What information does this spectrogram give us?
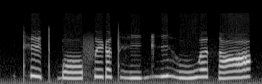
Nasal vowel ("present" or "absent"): absent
